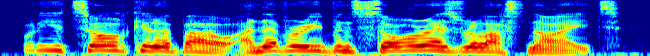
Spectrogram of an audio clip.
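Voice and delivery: high, loud furious outburst. A narrator's reading. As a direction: blurt it out in a fury. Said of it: "almost jumping up and down in her fury".

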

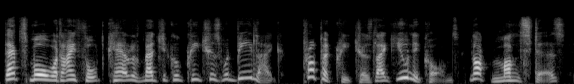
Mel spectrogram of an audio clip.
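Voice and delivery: lightly voiced schoolgirl; girl praising the new teacher; Parvati voice.

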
